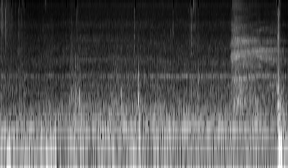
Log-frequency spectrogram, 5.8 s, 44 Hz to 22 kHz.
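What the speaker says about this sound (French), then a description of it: "on entend le chauffage, mais il fait pas de bruit le moteur" Steady fan hiss of the heater blowing inside an Opel Astra G 1.8 16v car, a continuous broadband rush with a faint low hum beneath and a brief louder burst near the end.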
